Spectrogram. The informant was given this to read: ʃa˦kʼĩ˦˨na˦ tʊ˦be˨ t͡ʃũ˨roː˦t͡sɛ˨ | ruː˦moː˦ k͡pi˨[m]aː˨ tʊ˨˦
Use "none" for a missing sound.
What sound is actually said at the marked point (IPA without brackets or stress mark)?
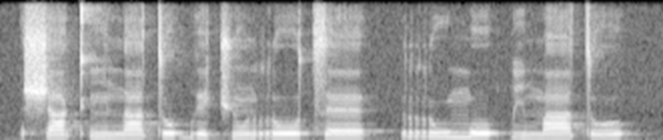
m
